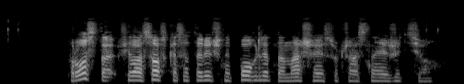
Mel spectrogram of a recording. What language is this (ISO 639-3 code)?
bel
